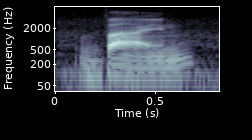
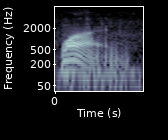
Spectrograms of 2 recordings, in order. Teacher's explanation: early germanic languages as something like the long e sound and the long e sound regularly becomes i a diphthong sound in both modern german vine and english wine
